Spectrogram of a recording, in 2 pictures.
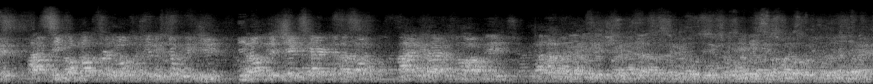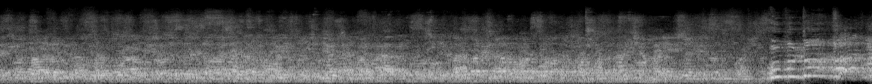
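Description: A man speaks loudly and with passion to a group, heard close by.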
